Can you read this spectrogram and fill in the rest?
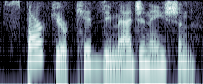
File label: people, kid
